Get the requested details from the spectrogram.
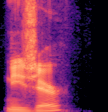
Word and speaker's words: Niger: Niger.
